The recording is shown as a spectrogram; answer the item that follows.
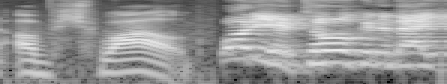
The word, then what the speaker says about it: Schwalbe: And can I just say on the pronunciation of Schwalbe? What are you talking about, you idiot? It's Schwabble. Schwabble.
